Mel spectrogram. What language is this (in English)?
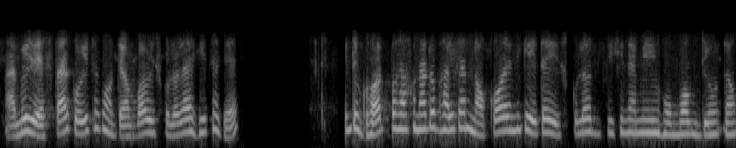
Assamese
